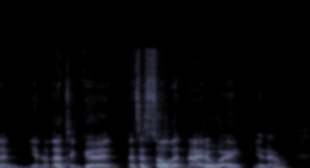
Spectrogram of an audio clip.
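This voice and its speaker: A man at medium pitch, very fast pace and ordinary pitch variation. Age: 40s. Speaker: comedian. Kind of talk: casual chat.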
